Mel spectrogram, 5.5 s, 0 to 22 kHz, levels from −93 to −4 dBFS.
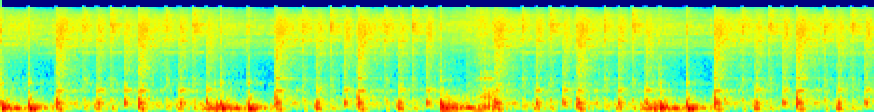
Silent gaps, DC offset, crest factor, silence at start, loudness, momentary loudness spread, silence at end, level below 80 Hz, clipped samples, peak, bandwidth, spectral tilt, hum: none; under 0.1%; 18 dB; 0 s; -16 LUFS; 1 LU; 0 s; -46 dBFS; under 0.1%; 0 dBFS; 17.5 kHz; -3 dB/octave; none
